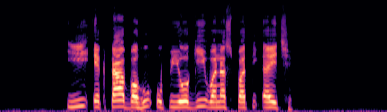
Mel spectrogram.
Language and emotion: Maithili, neutral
